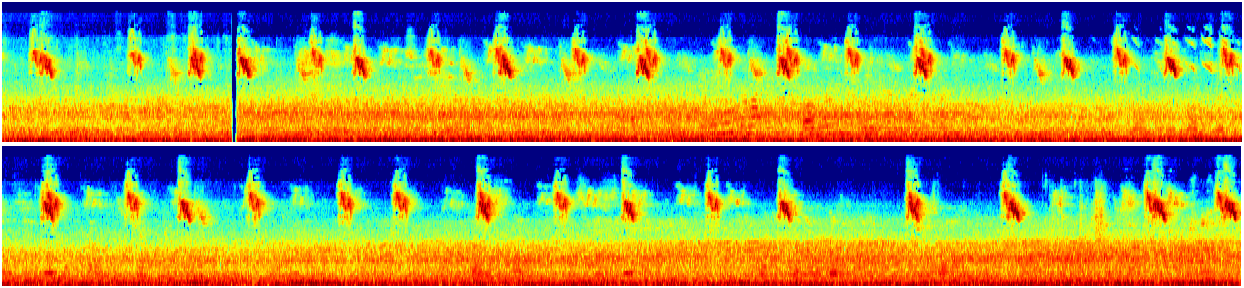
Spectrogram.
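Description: A single bird chirping over and over, a short high chirp a bit more than once a second at a very even pace, over a steady low rumble.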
